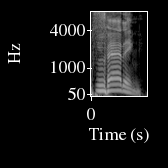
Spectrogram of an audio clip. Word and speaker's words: phatic: that the meaning of phatic farting. means it. Farting. We're back to farting. No, fatting.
